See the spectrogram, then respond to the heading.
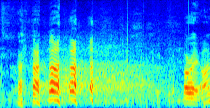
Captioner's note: laughing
